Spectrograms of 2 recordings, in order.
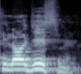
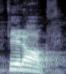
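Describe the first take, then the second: First: The word ends with a 'jism' sound. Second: The word ends with a 'lox' sound. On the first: The speaker calls it wrong. "ऐसा लग रहा है जना पढ़ा जाएगा" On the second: The speaker calls it right. "लेकिन ये का है"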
